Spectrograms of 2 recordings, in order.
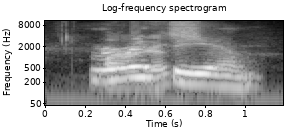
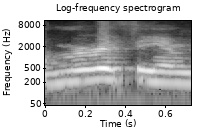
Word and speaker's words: Morithium: know elven names uh marithiam it's what no morithium is the capital and it's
